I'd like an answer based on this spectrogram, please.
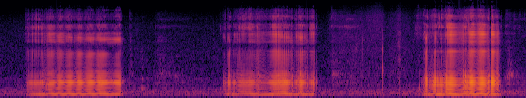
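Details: A young Boston Terrier pup snores loudly in rattling two-second breaths, about every four seconds.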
